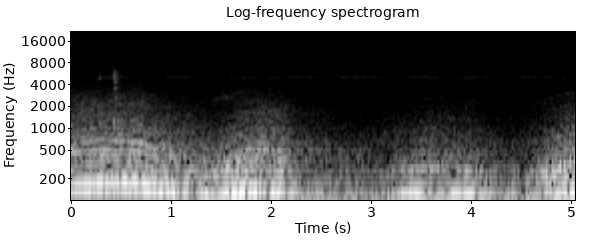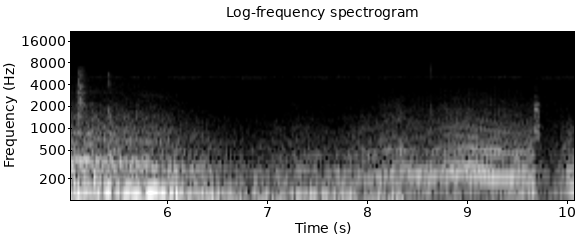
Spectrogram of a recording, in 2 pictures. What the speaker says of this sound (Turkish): Peki, arabaları park edin.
